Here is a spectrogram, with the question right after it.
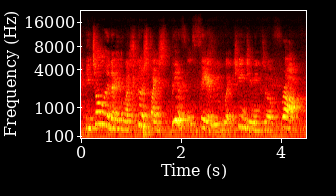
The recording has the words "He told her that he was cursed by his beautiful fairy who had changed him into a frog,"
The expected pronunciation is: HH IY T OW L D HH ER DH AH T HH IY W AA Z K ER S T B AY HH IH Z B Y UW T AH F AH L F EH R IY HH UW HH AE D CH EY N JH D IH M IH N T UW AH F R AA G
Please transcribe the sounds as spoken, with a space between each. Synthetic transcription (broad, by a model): HH IY T OW L D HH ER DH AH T HH IY W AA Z K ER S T B AY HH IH S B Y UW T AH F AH L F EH R IY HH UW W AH CH EY N JH IH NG IH N T UW AH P R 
